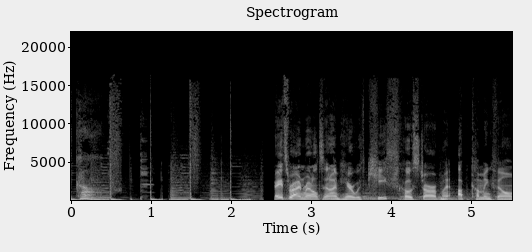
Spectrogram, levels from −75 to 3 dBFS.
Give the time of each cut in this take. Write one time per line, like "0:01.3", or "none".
0:02.4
